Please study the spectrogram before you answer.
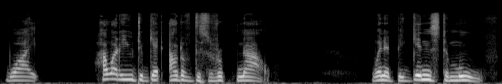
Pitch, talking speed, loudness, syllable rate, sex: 185 Hz, 190 wpm, -18 LUFS, 5.8 syllables/s, female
